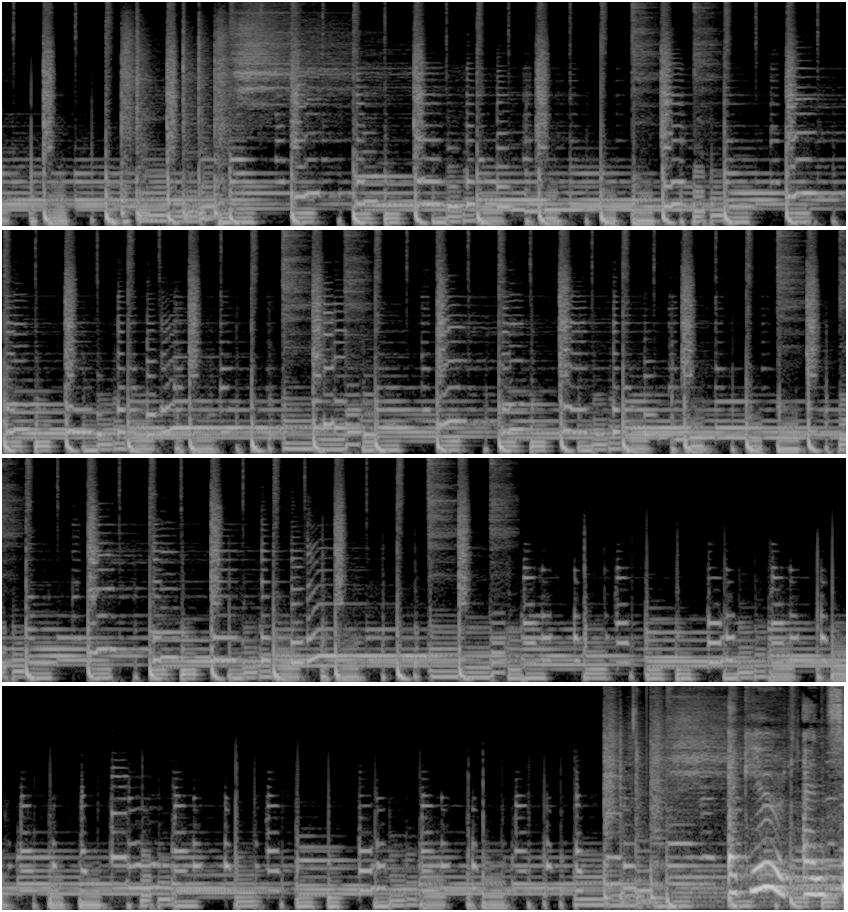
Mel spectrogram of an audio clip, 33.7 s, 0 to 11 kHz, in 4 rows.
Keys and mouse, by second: 0.7 m, 2.3 click, 4.3 g, 5.8 click, 6.2 g, 7.3 click, 10.7 click, 12.4 click, 13.3 g, 13.9 click, 14.9 g, 16.9 click, 17.6 g, 23.3 click, 26.3 shift+click, 27.9 click, 30.3 g, 31.5 g, 33.5 click.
